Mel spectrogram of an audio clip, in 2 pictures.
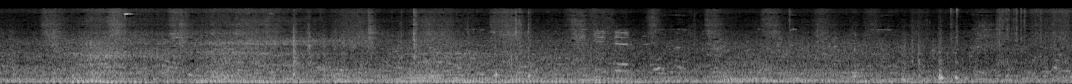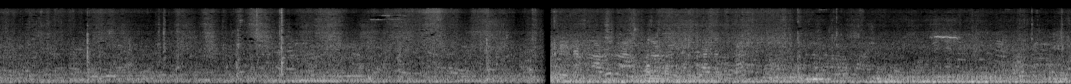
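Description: Roadside street ambience: a steady rumble of passing traffic with indistinct voices of people around.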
